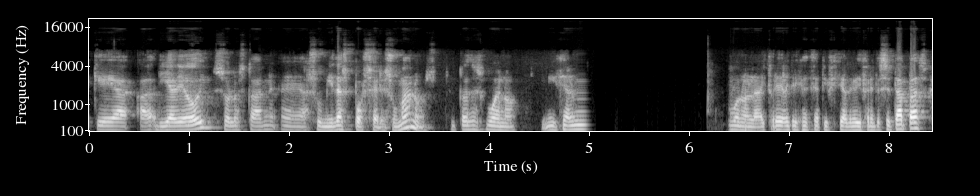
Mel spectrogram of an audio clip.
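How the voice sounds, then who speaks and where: A man from Spain hosting an online audio room, explaining at length with many fillers and restarts. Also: on the high side. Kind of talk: casual explanatory talk. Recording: muffled audio-app sound.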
